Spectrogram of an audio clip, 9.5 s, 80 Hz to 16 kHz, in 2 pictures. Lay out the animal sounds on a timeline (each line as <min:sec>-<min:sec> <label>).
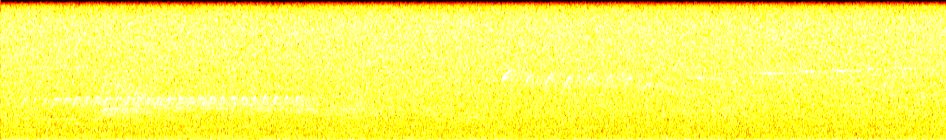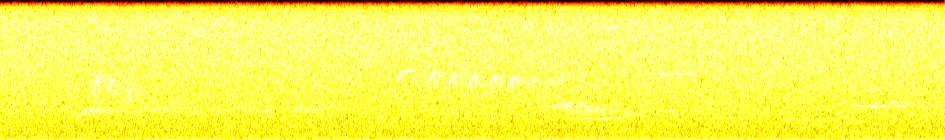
0:00.1-0:01.7 Pine Warbler (Setophaga pinus)
0:02.4-0:03.5 Black-capped Chickadee (Poecile atricapillus)
0:03.3-0:04.7 Golden-crowned Kinglet (Regulus satrapa)
0:05.2-0:07.6 Black-capped Chickadee (Poecile atricapillus)
0:07.4-0:09.3 Hermit Thrush (Catharus guttatus)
